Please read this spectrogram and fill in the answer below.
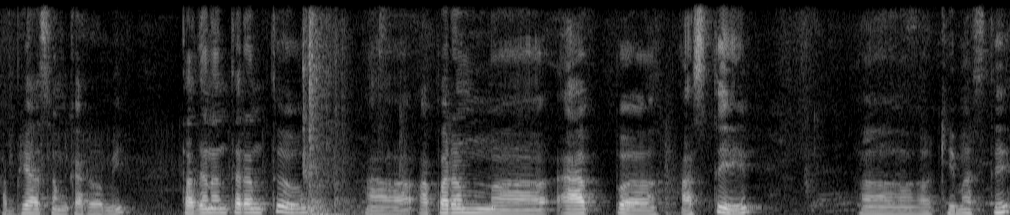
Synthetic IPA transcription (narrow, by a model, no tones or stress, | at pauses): ɐbʱjaːsɐmkɐɾoːmi | t̪ɐd̪ɐnɐnt̪ɐɾɐmt̪u | ɐpɐɾɐm | aːpɐst̪i | kimɐst̪i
